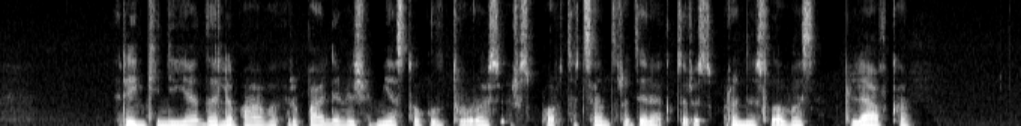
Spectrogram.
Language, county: Lithuanian, Klaipėda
